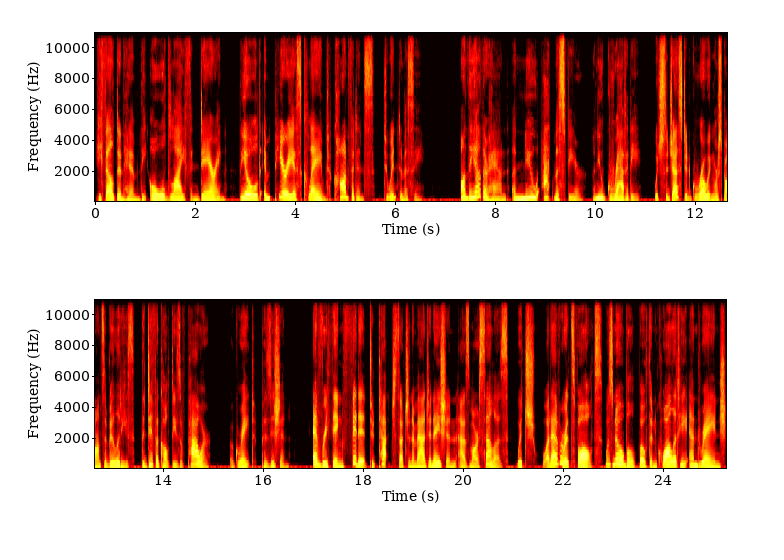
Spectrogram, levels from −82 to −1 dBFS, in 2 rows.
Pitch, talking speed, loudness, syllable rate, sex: 200 Hz, 135 wpm, -19 LUFS, 4.7 syllables/s, female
